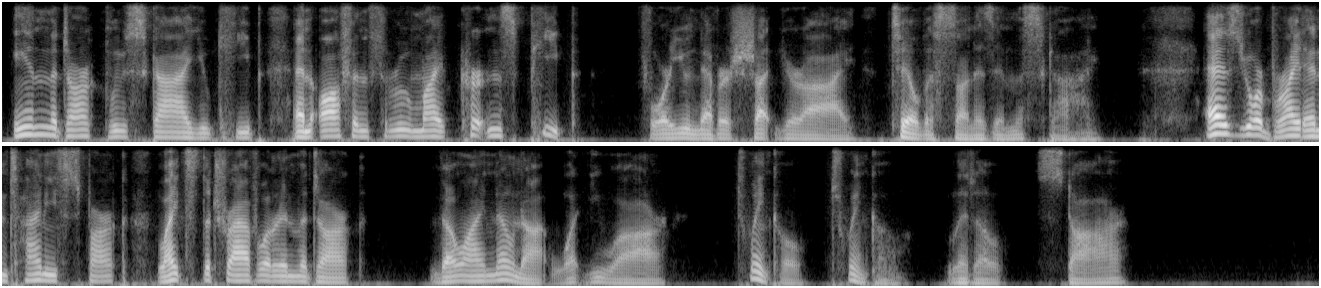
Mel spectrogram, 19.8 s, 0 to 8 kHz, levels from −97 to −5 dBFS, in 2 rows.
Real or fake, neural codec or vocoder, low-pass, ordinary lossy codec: fake; codec, 16 kHz, 8 kbps, FunCodec, trained on Chinese and English, 25 frames a second; 7.2 kHz; Opus, 24 kbps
